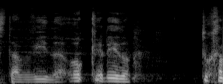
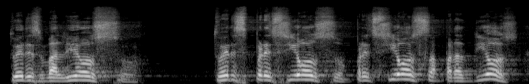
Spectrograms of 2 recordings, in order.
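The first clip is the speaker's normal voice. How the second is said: emphatic; 6 semitones higher, 7 dB louder than usual. Acted. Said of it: "rising emphatic declaration".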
